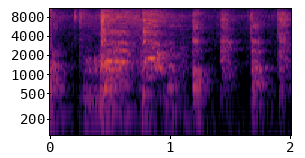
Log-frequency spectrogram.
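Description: A man coughing and clearing his throat in a few short bursts.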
